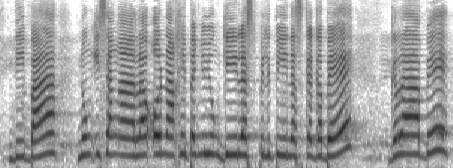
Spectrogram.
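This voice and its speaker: A Filipino woman preaching in a casual, chatty devotional talk, laughing often and mixing English phrases in. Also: high voice.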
